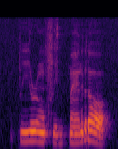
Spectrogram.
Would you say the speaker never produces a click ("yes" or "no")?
yes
